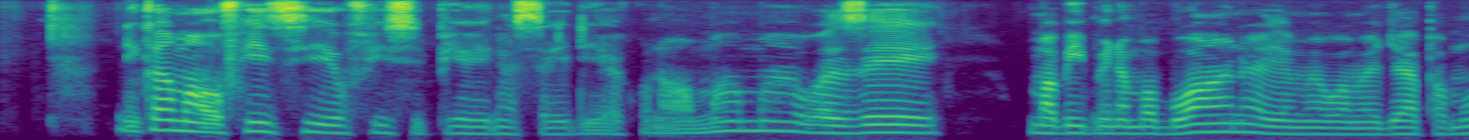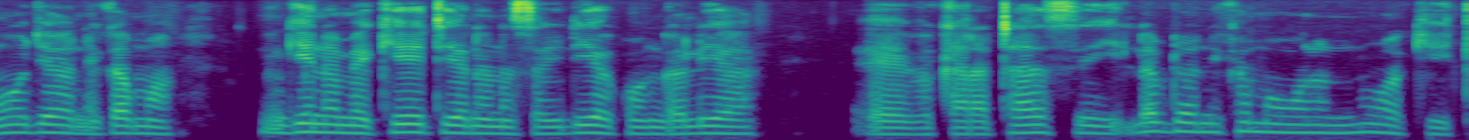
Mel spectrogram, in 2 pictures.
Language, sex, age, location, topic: Swahili, male, 18-24, Wajir, health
